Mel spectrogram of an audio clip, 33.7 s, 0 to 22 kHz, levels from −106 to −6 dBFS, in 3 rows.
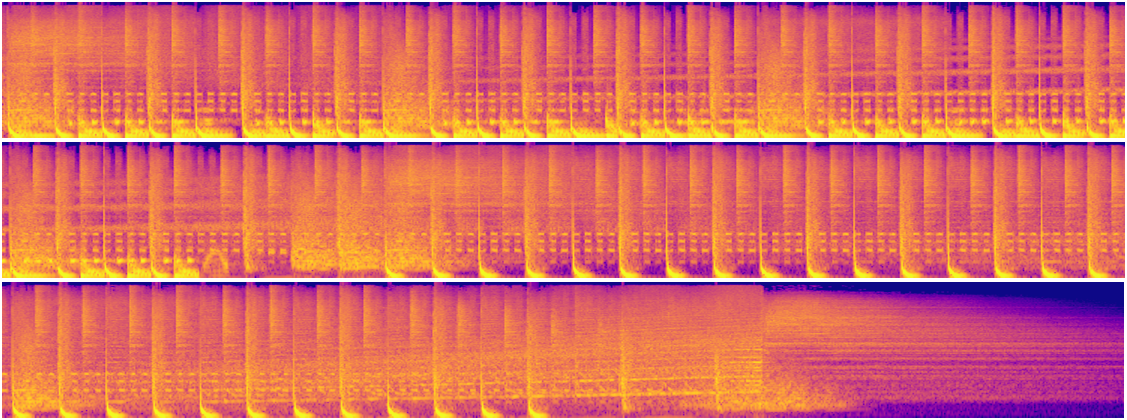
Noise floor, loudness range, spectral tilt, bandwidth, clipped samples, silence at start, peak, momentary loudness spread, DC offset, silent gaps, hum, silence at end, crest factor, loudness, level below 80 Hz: -45 dBFS; 3 LU; -4 dB/octave; over 20 kHz; 0.4%; 0 s; 0 dBFS; 5 LU; under 0.1%; none; none; 1.4 s; 10 dB; -11 LUFS; -14 dBFS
